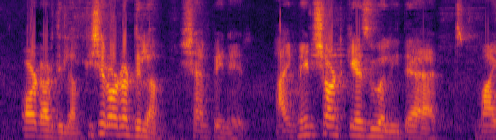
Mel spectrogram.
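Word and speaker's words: champagne: সে বললো, এটা আবার চ্যাম্পিয়ন কইন না, আবার চ্যাম্প্যাগ নেই বলে না, এটা উচ্চারণ হচ্ছে শ্যাম্পেন।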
